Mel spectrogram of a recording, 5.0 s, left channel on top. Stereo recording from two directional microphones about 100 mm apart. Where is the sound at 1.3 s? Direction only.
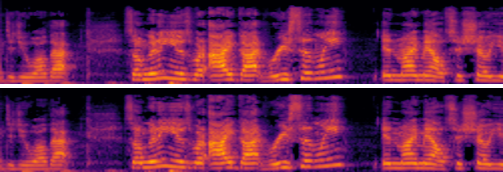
30° left (ahead or behind).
